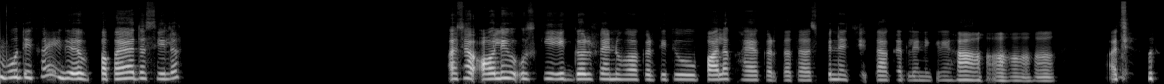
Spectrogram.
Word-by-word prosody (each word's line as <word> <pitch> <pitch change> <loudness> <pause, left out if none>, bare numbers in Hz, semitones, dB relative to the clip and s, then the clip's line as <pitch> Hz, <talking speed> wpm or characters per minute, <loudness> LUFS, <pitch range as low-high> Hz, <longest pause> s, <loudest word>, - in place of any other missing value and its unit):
वो 320 0 +3
देखा 305 +4 -2
है - - -4
एक 295 - +1
य 260 -1 +7 0.2
पपाया 255 +3 +6
द 280 0 -1
सेलर? 270 +2 -3 2.7
अच्छा 260 +2 +4 0.2
ऑलिव 270 +3 +6
उसकी 260 +1 -4
एक 250 -4 -1
गर्लफ्रेंड 245 0 +2
हुआ 230 -1 0
करती 225 +1 -4
थी, 230 +1 -10
वो 225 -1 +1
पालक 225 +2 +5
खाया 210 -1 -2
करता 200 -1 -8
था, 195 -1 -3
स्पिनच 220 +2 -8
ताकत 205 -1 -4
लेने 190 -1 -11
के - - -21
लिए। 195 - -12
हाँ, 200 0 +2
हाँ, 180 -1 -4
हाँ, 175 -2 -8
हाँ। 165 -1 -6 0.5
अच्छा - - -6
230 Hz, 160 wpm, -21 LUFS, 200-260 Hz, 2.7 s, य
